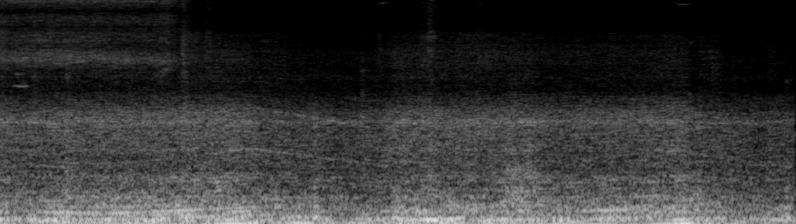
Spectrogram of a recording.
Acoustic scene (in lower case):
bus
